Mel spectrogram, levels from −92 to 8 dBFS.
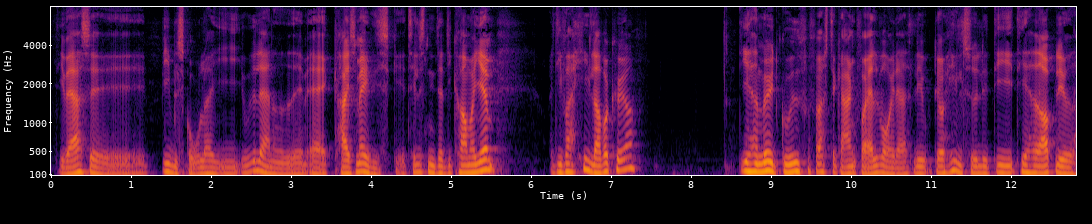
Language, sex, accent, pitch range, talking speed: Danish, male, native, 115-145 Hz, 180 wpm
